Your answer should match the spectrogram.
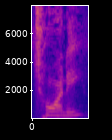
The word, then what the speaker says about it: Taney: If you remember Chief Justice Taney, Rule Taney, well, some it's actually Taney, but I don't want to fight with you.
